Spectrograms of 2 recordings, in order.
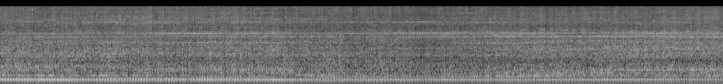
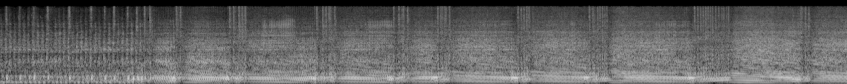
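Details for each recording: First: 1984 Yamaha YZ 490 two-stroke after being flooded, warming up, plug possibly fouled; crisp, steady idle with even popping rhythm, no stumbling or misfires; normal two-stroke idle. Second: 1984 Yamaha YZ490 two-stroke, choke off, first ride after brief warm-up: repeated throttle blips with soft, slow-climbing pickup, boggy throttle response, seems to be running rich.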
